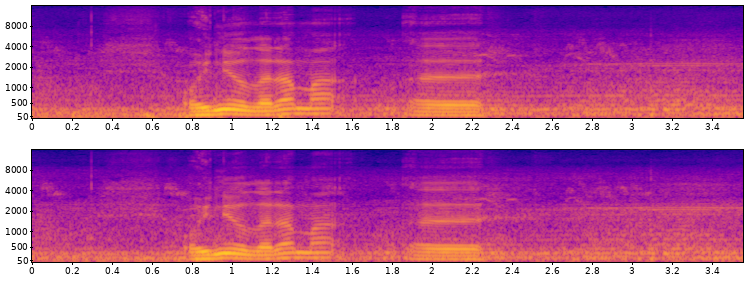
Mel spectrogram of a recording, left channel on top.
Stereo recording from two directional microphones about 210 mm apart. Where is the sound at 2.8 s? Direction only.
45° left (ahead or behind).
